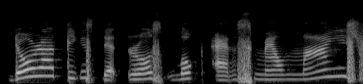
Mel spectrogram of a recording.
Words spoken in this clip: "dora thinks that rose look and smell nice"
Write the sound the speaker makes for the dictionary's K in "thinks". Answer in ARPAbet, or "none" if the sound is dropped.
none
